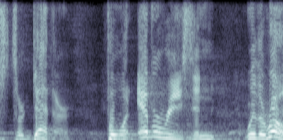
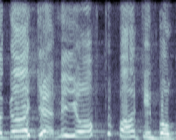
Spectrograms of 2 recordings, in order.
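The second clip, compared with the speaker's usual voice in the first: mock crying; 7 semitones higher, 4 dB louder than usual.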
